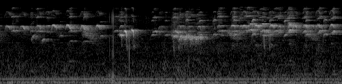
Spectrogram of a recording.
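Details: European goldfinch song, used as a tutor recording for training canaries: a continuous high, tinkling twitter of quick notes with a brief louder burst near the middle and a steady faint low hum underneath.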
